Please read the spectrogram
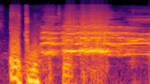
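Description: A rooster crowing: one long call lasting about a second and a half, starting about half a second in, just after a brief burst of a man's speech.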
